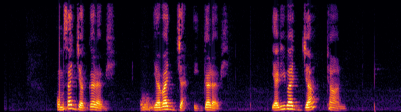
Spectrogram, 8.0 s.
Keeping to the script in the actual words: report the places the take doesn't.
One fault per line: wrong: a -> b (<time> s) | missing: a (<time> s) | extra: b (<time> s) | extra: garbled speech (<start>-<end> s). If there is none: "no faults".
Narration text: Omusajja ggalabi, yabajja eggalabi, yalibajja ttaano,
no faults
